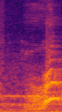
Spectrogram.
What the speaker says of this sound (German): Könnten Sie den Hund bitte wieder nach draußen bringen?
